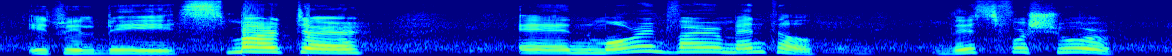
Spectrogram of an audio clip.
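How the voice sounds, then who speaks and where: Pausing long and often at a very slow pace, a woman with a non-native accent has a dark, mellow tone, a fairly high pitch and lively intonation. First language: not English. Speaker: energy sector panelist. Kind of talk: panel discussion.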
